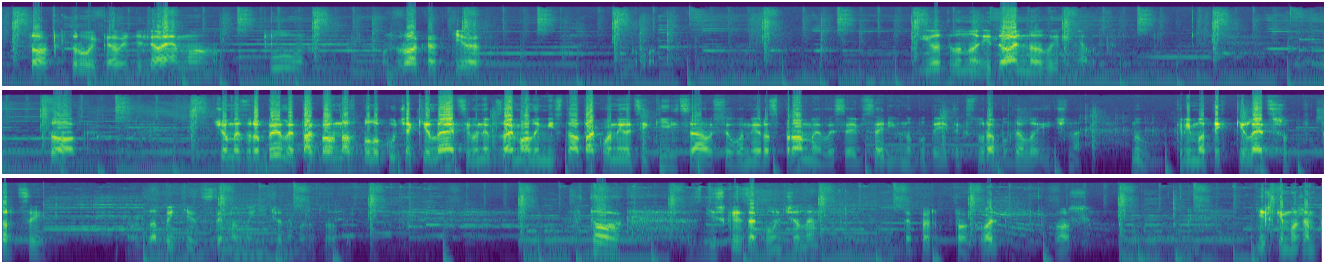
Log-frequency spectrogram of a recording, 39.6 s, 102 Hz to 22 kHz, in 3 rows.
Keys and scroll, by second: 34.9 KP_Divide, 36.8 alt+h, 36.9 KP_Divide, 39.2 h.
